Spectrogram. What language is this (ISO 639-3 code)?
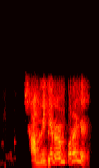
ben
